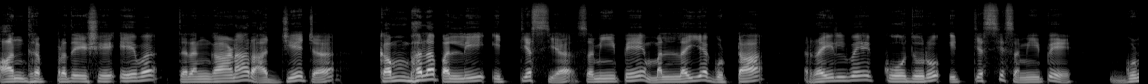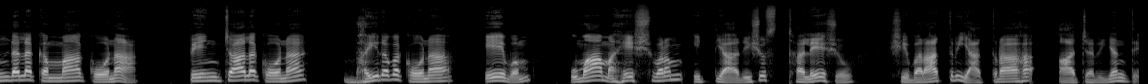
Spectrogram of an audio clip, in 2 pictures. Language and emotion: Sanskrit, neutral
